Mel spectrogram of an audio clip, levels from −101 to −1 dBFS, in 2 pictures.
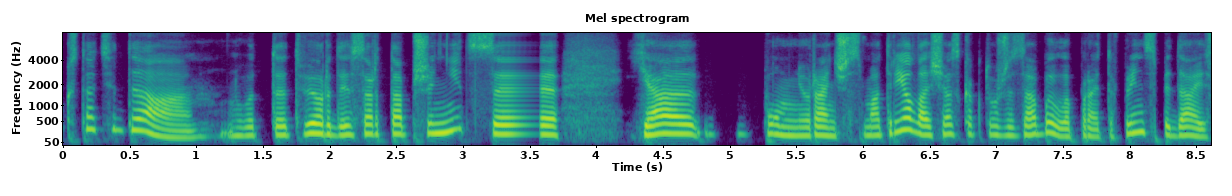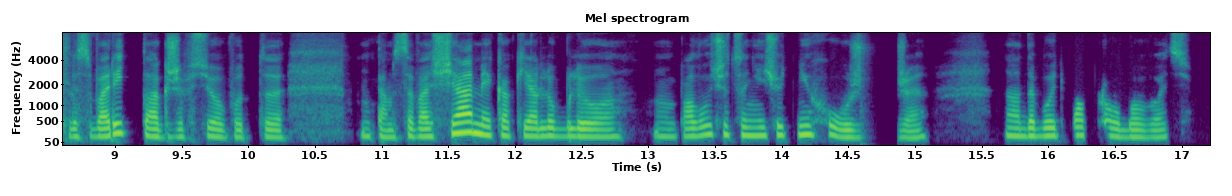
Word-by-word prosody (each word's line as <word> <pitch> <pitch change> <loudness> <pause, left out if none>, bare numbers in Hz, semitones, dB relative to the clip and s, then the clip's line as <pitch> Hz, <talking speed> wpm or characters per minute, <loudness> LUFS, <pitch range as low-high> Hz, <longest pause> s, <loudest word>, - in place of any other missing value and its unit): кстати, 305 -1 -5
да. 160 - +3 0.2
Вот, 175 +1 -5
твердые 195 +1 +3
сорта 210 +1 +2
пшеницы 200 - +3 0.6
я 210 +1 +8 0.5
помню, 180 -4 +1
раньше 175 -2 +2
смотрела, 230 +8 +2
а 185 - +4
щас 205 +2 -1
как-то 200 -2 -6
уже 180 -1 -3
забыла 190 -1 +2
про 165 0 -3
это. 150 - -12
В - - -34
принципе, 225 -3 -1
да, 180 0 +2
если 155 0 -4
сварить 160 +9 -2
так 155 -3 -4
же 150 0 -5
всё 150 -1 -7
вот, 145 -2 -9
э, 140 -2 -6 0.7
там, 145 -2 -7
с 140 - -6
овощами, 195 +8 +1
как 170 -1 -7
я 165 -1 -1
люблю, 155 -2 -4 0.2
м, 155 -1 -12
получится 180 +4 -6
ничуть 175 +1 -6
не 195 0 -2
хуже. 145 -8 -7 1.0
Надо 165 -1 -4
будет 170 +1 -5
попробовать. 150 - -8
180 Hz, 145 wpm, -20 LUFS, 155-205 Hz, 1.0 s, я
